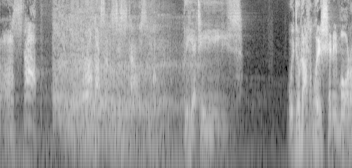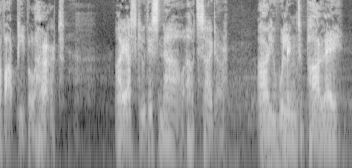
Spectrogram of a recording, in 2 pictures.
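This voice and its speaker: A raspy, put-on character voice from a man, fairly low-pitched, at a fairly slow pace with long, frequent pauses. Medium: video game. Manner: formal, grave.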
